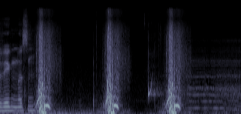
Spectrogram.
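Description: Loud magical blasts whoosh and fade, three times in a row.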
